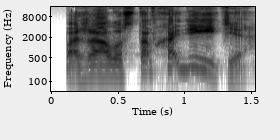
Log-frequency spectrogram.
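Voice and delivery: put-on rattly elderly mare inviting guests in; old mare voice. A narrator's reading. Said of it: "дребезжащий голос пожилой кобылы".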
